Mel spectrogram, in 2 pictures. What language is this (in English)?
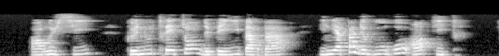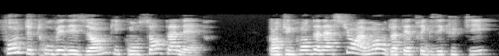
French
